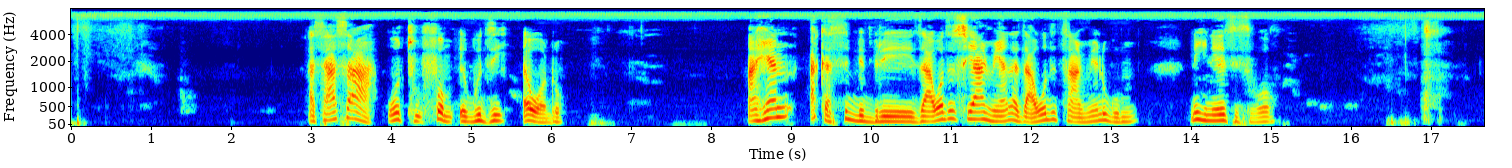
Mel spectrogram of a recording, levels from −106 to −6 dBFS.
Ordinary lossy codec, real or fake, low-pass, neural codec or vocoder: AAC, 48 kbps; real; 7.2 kHz; none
